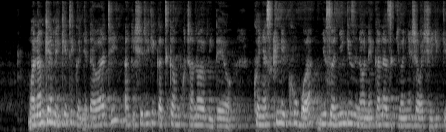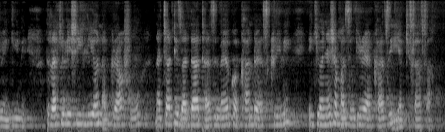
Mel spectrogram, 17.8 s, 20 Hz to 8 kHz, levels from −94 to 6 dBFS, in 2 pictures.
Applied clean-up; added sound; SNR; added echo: none; none; none; reverberation time 1.0 s.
